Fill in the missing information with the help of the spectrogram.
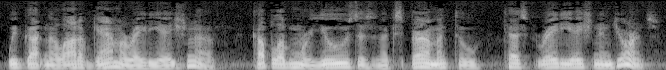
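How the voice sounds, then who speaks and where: An actor in an old radio drama playing a talking lab mouse, a plain-spoken, henpecked husband who dryly insists. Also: male voice, mid-range voice, no room sound, lightly acted. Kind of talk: 1950s radio drama acting. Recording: dull vintage radio broadcast recording.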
